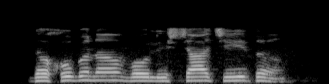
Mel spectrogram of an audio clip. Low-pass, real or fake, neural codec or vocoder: 5.4 kHz; real; none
